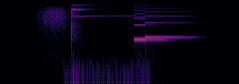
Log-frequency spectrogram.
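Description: Animated logo intro sound effect: a short whoosh, then a bright metallic ding and, about half a second later, a second, lower chime, both ringing out and fading away.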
